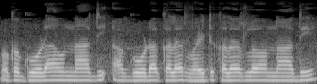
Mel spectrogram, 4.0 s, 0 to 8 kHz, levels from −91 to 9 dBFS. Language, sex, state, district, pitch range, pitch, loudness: Telugu, male, Telangana, Mahabubabad, 140-145 Hz, 140 Hz, -15 LUFS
